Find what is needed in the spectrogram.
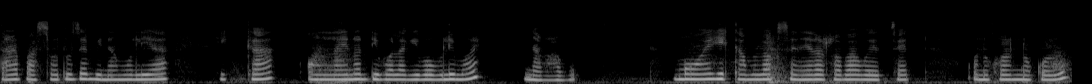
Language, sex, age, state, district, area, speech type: Assamese, female, 18-30, Assam, Jorhat, urban, spontaneous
